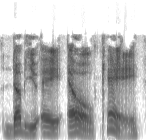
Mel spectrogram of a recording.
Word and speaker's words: walk: l tell me more i'm actually silent in some words when i'm followed by another consonant as in walk it's spelled w-a-l-k but it's pronounced walk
